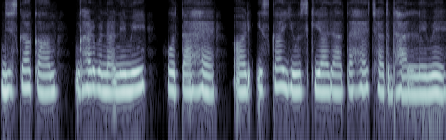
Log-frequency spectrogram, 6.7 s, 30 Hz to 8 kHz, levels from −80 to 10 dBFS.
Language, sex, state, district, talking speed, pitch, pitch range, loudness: Hindi, female, Bihar, Vaishali, 145 wpm, 215 Hz, 205-230 Hz, -14 LUFS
